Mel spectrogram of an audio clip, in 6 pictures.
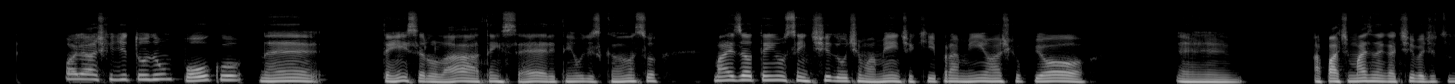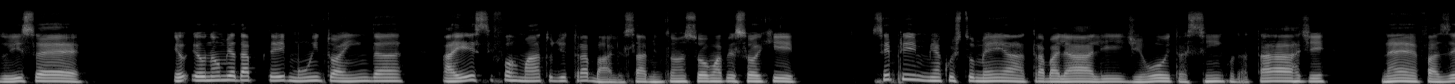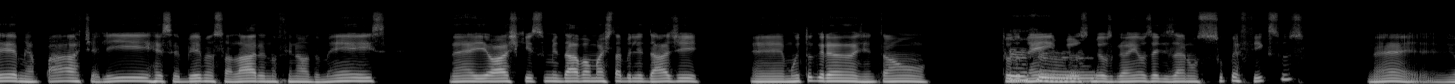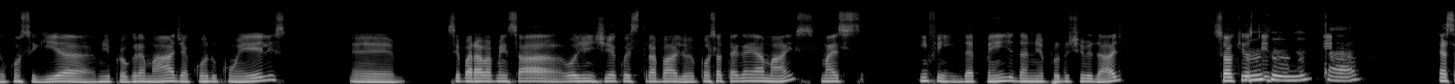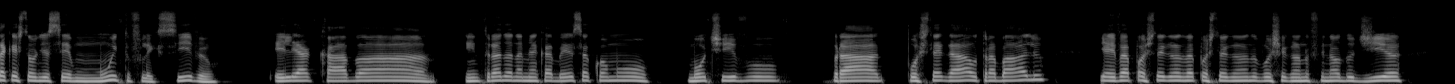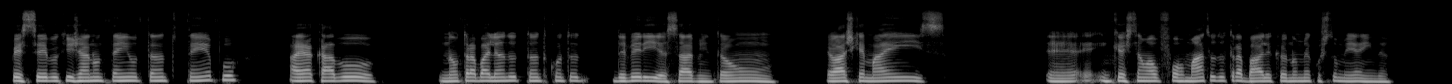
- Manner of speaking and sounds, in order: tapping
- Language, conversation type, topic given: Portuguese, advice, Como posso equilibrar pausas e produtividade ao longo do dia?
